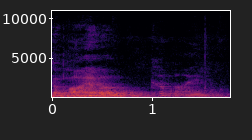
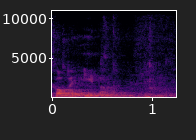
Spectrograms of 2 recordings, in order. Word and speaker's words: Copaiba: Copiaba, is that correct? Copiaba? Some people pronounce it Copaiba. Brazilians pronounce it Copaiba.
